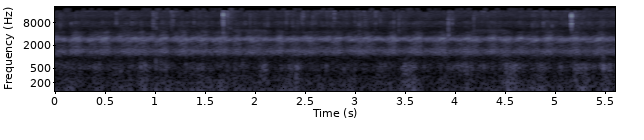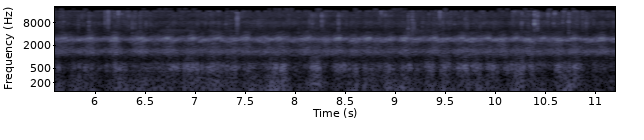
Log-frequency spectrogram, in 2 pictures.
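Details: Nature sound of a frog chorus compared to burning firewood: many frogs calling at once in a continuous trilling hum, with fine pulsing throughout and occasional crisp crackles.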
